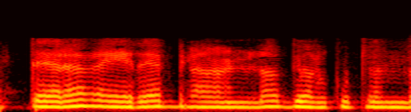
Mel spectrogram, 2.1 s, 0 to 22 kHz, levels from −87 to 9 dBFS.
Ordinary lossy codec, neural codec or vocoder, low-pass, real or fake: MP3, 32 kbps; codec, 24 kHz, 1.5 kbps, HILCodec; 5.4 kHz; fake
